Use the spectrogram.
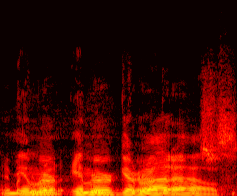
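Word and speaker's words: immer geradeaus: Immigrata House.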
